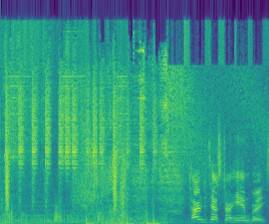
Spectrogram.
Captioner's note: car engine revving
